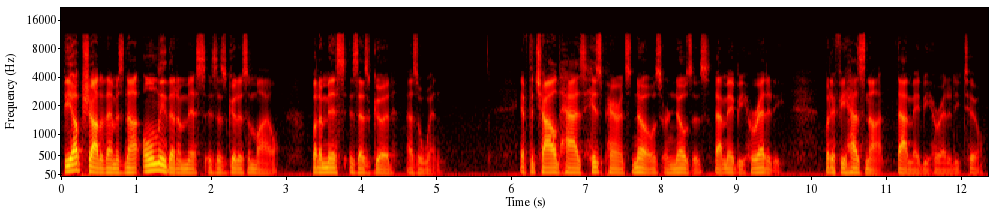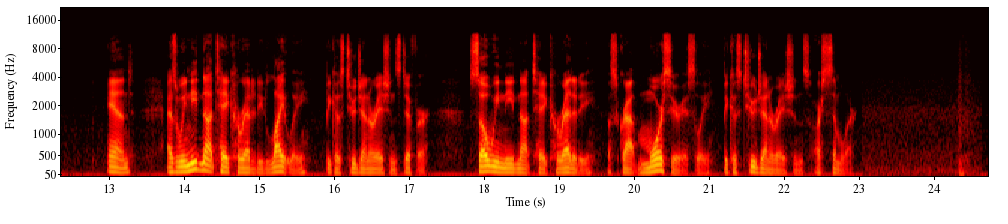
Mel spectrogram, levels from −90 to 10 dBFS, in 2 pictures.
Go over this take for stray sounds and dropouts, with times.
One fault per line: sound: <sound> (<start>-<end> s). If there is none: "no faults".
sound: whoosh (24.3-24.6 s)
